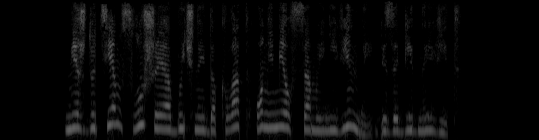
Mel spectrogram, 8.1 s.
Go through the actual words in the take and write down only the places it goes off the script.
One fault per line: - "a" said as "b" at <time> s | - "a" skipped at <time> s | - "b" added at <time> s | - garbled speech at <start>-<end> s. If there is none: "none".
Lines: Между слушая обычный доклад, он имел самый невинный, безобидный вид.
- "тем" added at 1.4 s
